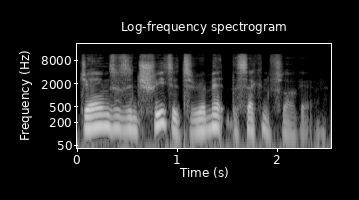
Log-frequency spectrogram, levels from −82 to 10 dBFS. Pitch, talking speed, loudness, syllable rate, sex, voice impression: 125 Hz, 190 wpm, -17 LUFS, 5.6 syllables/s, male, masculine, adult-like, slightly relaxed, bright, slightly muffled, slightly refreshing, calm, slightly friendly, kind, modest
